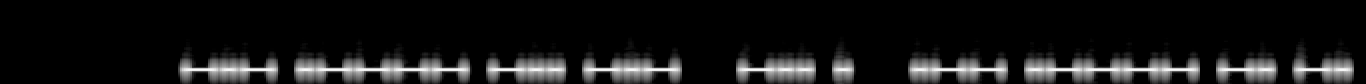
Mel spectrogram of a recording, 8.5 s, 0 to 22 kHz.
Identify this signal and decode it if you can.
Morse code, heard as a keyed tone, about 20 wpm, 700 Hz. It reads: K1DK DE W1NN
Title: USA Callsign DE Callsign - 4 Characters - 20wpm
